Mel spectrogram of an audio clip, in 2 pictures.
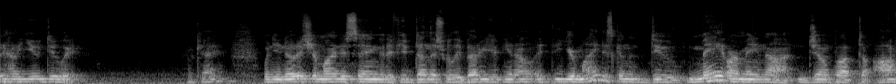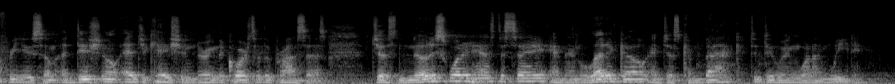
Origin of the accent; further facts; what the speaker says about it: Kansas, United States; I'm from Kansas. I grew up in Kansas. and I speak this way.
